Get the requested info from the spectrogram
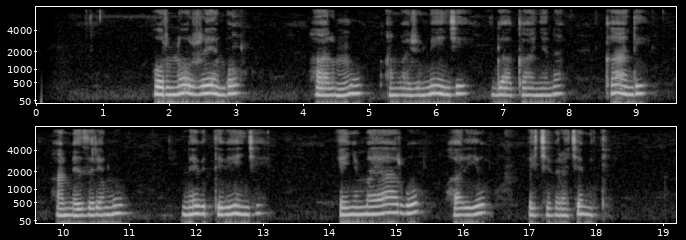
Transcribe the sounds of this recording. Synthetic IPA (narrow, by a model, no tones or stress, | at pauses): hoɾuno̞ɾuɾe̞ːmbo̞ | haɾimu | amaʒumiːɲɟi | ɡakaːɲana | kʰaːndi | hame̞ziɾe̞mu | ne̞βitiβiːɲɟi | e̞ɲumajaɾwo̞ | haɾijo̞ | e̞ciβiɾace̞miti̥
